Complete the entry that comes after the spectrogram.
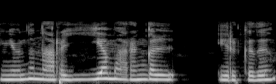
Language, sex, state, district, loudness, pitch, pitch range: Tamil, female, Tamil Nadu, Nilgiris, -17 LUFS, 220 Hz, 215-235 Hz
